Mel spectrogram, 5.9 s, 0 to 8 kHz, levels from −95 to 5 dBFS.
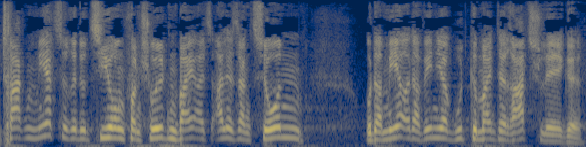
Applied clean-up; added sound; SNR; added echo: none; none; none; none.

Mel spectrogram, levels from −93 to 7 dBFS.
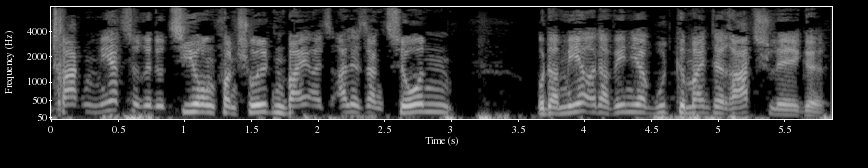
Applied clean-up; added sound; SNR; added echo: classical method spectral subtraction.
